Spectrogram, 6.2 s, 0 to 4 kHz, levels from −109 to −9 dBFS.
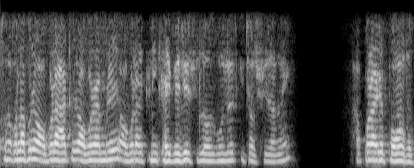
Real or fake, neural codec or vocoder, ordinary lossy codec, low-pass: fake; codec, 16 kHz, 16 kbps, FreqCodec, larger model; AAC, 32 kbps; 3.6 kHz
